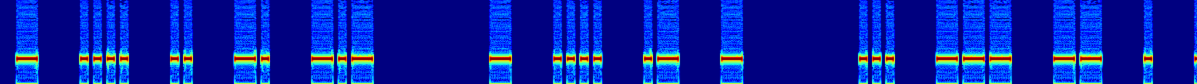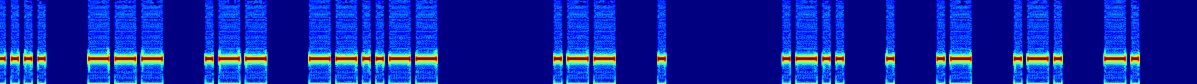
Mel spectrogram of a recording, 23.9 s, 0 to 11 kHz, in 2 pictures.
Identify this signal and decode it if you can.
Morse code, heard as a keyed tone, about 18 wpm, spaced as for 12 wpm, 1000 Hz. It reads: THINK THAT SOMEHOW, WE LEARN
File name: qotdfiles / 12wpm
